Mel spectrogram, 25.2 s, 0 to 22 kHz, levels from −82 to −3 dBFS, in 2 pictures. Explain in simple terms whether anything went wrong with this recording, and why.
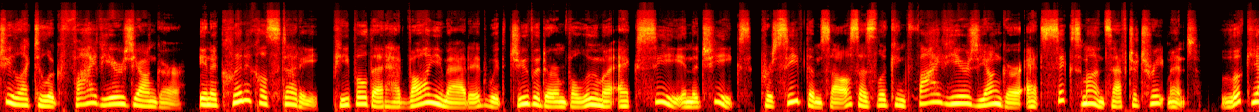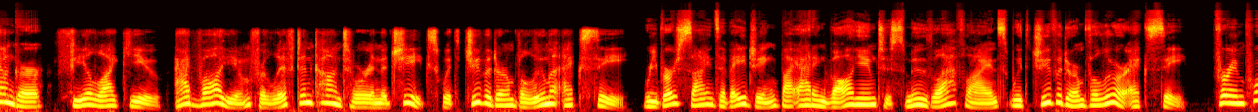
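A call bitrate drop hits from 12.56 to 18.93 seconds. The call's connection looked weaker, so the speech was squeezed into far fewer bits. It sounds coarser and muffled, with the crisp upper range missing, until the quality returns near 18.9 seconds.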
